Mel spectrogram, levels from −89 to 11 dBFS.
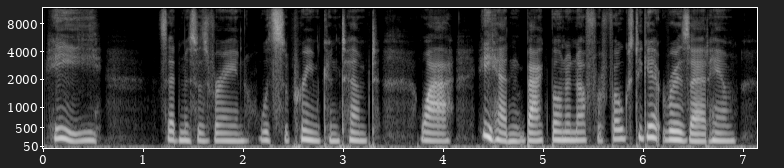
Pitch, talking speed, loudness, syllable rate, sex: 200 Hz, 160 wpm, -18 LUFS, 4.5 syllables/s, female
